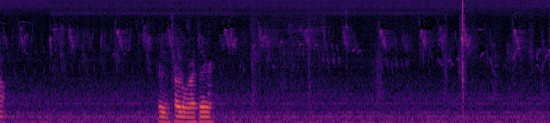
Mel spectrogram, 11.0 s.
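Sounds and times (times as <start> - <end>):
birds chirping: 0.0 - 11.0
faint low hum: 0.0 - 11.0
sharp click: 9.2 - 9.5.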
